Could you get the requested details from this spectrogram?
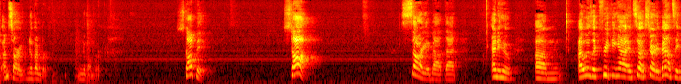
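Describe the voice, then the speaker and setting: A young woman in a casual vlog, rambling excitedly and breathlessly about her school day, recorded outdoors on a school campus. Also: high-pitched, moderate pace, long pauses. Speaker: vlogger.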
